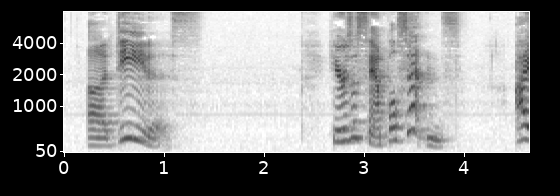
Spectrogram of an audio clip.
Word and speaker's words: Adidas: like this D dhis with the most stress on that middle syllable on D adidas now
